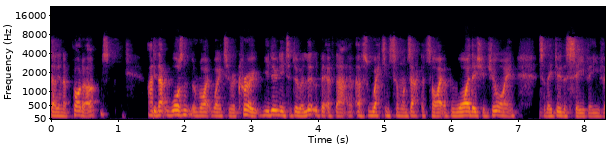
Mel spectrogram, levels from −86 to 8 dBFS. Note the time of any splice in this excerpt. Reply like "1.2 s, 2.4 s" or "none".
1.5 s, 7.3 s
